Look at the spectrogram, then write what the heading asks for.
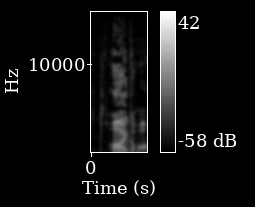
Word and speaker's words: Igor: As Igor? Igor. It's pronounced Igor.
